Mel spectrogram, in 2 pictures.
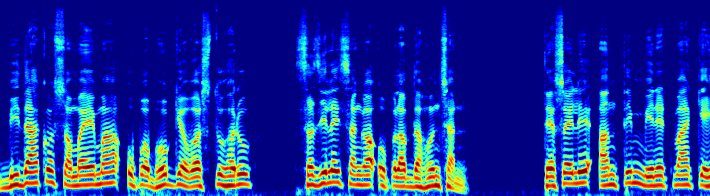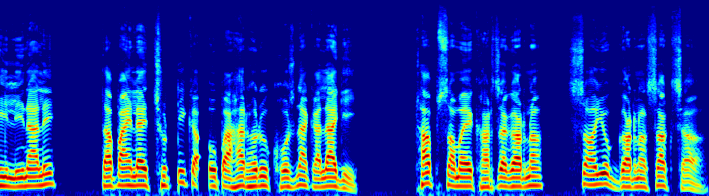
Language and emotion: Nepali, neutral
